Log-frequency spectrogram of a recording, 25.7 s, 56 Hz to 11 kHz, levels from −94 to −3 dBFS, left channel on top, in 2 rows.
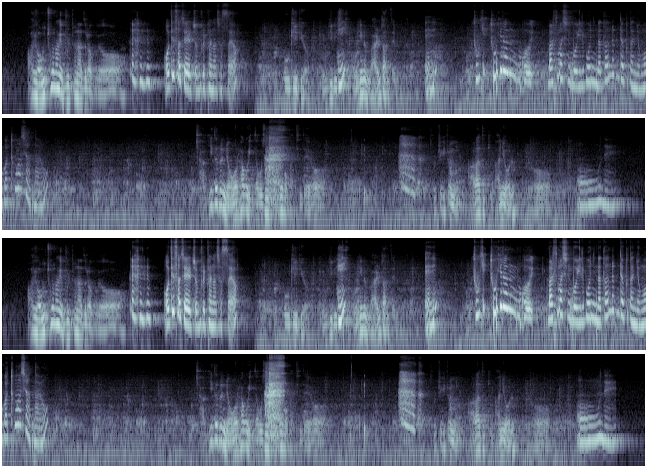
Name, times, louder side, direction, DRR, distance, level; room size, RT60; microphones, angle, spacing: voice 1, 0.5-2.5 5.6-8.0 8.5-8.8 9.2-9.6 15.6-15.8 16.8-18.6 18.9-19.5 21.5-24.5, left 1 dB, 5° left, 0.4 m, -34 dB
voice 2, 2.6-4.7 6.7-6.9 8.5-8.8 9.4-13.8 18.1-18.5 20.8-21.3 24.4-25.2, right 5 dB, 55° right, 0.5 m, -27 dB
sound 1, 5.0-24.5, equal, 10° right, 2.1 m, -47 dB
19.5 x 7.3 x 7.9 m
head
